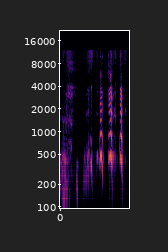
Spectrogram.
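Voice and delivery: a short, very high giggle; high amused giggle. Acted. Yashoda laughs at the child.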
